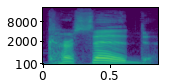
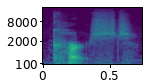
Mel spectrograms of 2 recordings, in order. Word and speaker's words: cursed: No, no, it's it's cursed, not cursed. The extra syllable makes the stuff seem fancier. You can add at least two zeros to the end of the price tag.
